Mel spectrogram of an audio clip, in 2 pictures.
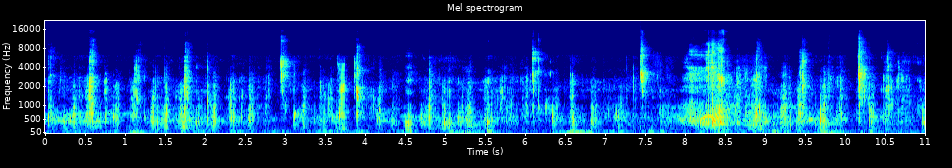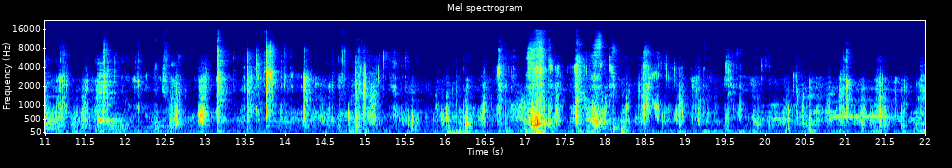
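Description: Eating sounds: biting and chewing meat curry off the bone, many sharp mouth clicks, with louder bites about 8 and 17 seconds in.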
